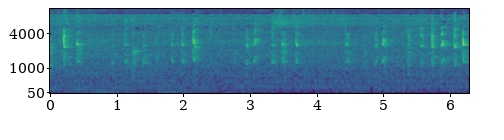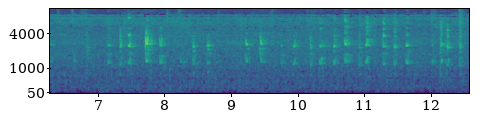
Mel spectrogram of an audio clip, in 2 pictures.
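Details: A large quail pecking at grain in summer, recorded 3 July 2021, gives short clipped chirping notes in uneven bursts, some rapid runs and some pauses, over a steady background hiss.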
